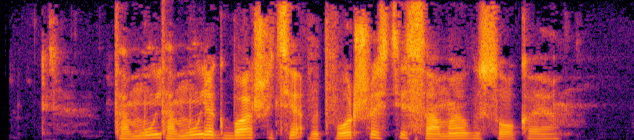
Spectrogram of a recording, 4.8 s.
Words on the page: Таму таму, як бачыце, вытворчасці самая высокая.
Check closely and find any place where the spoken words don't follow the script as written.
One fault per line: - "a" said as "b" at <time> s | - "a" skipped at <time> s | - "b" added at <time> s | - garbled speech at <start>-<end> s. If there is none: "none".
none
